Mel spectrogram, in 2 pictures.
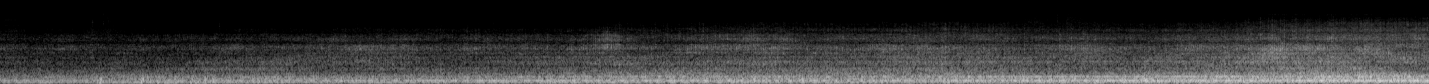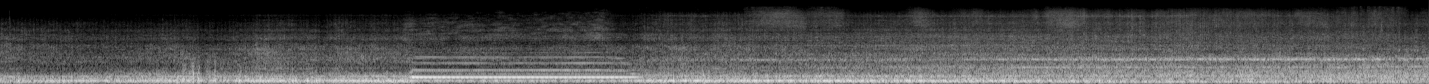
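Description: Diesel locomotives hauling a freight train up a grade, their engines running hard and growing steadily louder as they approach. About two-thirds of the way through they sound one horn blast of about two seconds; after that the locomotives pass and the wagons' wheels clatter over the rails.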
